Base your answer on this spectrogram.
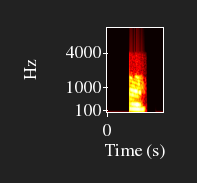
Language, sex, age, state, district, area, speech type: Manipuri, female, 45-60, Manipur, Imphal East, rural, conversation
